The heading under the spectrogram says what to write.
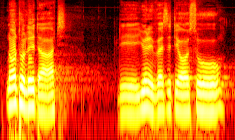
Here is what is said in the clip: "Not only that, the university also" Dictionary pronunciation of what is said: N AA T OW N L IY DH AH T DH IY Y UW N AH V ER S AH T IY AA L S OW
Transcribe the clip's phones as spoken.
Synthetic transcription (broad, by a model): N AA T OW L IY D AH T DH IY Y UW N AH V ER S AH T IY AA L S OW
